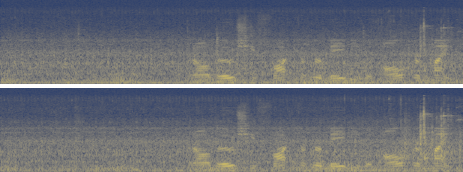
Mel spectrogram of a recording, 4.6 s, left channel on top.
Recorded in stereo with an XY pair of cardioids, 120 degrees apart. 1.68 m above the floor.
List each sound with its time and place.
1.9 s a man speaking: 10° right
